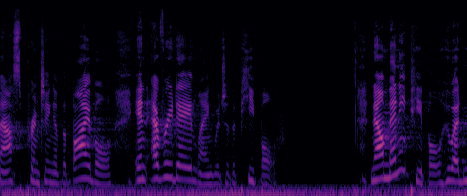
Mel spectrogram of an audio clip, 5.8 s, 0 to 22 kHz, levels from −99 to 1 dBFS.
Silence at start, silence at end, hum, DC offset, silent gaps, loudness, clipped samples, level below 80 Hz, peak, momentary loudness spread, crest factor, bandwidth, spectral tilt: 0 s; 0 s; none; under 0.1%; none; -55 LUFS; under 0.1%; -70 dBFS; -34 dBFS; 16 LU; 24 dB; 18 kHz; -1.5 dB/octave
